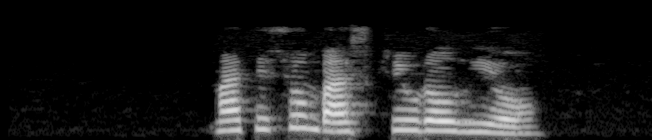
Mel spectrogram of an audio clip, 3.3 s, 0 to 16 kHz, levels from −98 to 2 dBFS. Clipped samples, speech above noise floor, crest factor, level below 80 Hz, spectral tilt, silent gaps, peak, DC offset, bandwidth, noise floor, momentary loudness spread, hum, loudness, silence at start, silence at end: under 0.1%; 67 dB; 18 dB; -72 dBFS; -6.5 dB/octave; none; -2 dBFS; under 0.1%; 7.6 kHz; -85 dBFS; 7 LU; none; -19 LUFS; 1.1 s; 0.6 s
